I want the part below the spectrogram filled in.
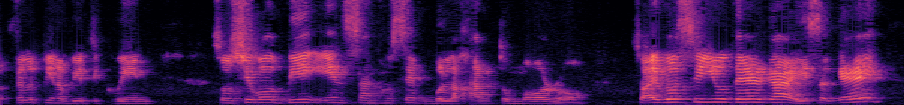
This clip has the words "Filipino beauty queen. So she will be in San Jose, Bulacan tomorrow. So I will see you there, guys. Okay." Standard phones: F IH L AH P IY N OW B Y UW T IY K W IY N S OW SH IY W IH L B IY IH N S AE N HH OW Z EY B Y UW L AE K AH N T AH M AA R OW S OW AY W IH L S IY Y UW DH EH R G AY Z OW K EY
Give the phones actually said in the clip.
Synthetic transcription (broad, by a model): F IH L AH P IY N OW B Y UW T IY K W IY N S OW SH IY W IH L B IY IH N S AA N HH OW S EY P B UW L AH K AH N T AH M AA R OW S OW AY W IH L S IY Y UW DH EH R G AY S OW K EY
